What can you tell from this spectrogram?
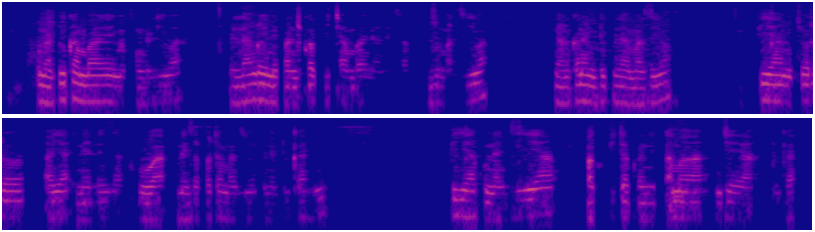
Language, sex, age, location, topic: Swahili, male, 18-24, Nakuru, finance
